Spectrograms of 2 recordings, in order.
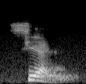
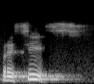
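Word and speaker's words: précis: It is actually a French term, and the spelling is Precis, but the pronunciation is Precis. That is Precis, not Precis. And you know that in almost all French words, the last letter must be inarticulate or unaccented.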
